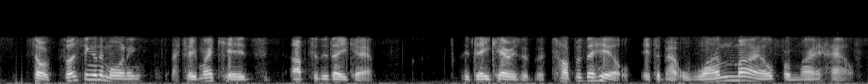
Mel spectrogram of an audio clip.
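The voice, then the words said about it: English accent that sounds Dutch. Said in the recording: “You don't have any English accent, but you have a Dutch accent ... your accent is sounding more British as we go along.”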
